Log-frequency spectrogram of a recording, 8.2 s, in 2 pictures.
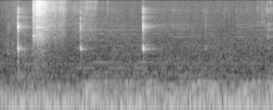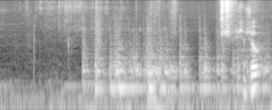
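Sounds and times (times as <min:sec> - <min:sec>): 
shaker: 0:04.6 - 0:08.1.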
